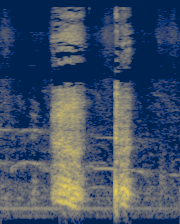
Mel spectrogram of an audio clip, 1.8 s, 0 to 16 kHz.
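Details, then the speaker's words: Two short, rough cough bursts from an adult man ill for three days with suspected Covid-19 or dengue fever, with hoarse voice, headache and body aches, after neem steam inhalation. "the liquid I got this cough you can hear my voice and it makes my head pain and my body aching"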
